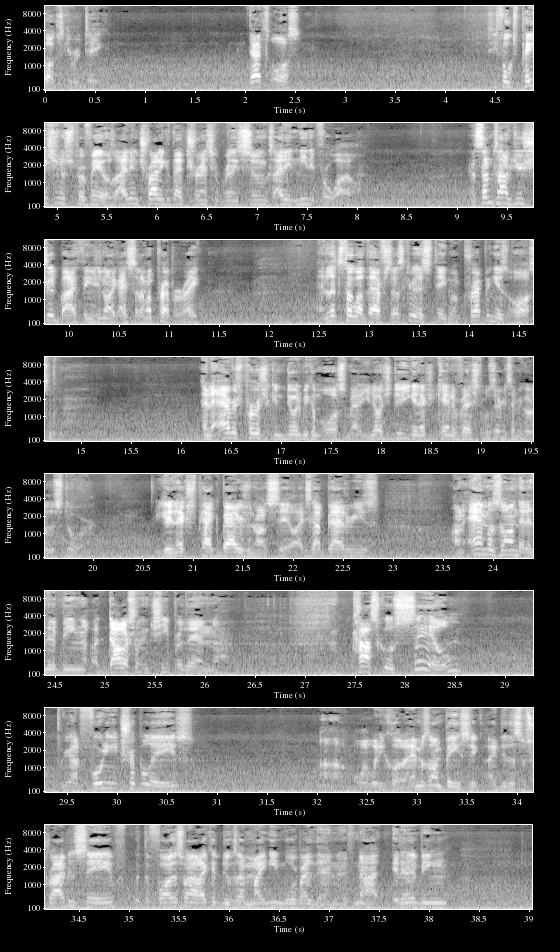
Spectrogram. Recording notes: In this CarCast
